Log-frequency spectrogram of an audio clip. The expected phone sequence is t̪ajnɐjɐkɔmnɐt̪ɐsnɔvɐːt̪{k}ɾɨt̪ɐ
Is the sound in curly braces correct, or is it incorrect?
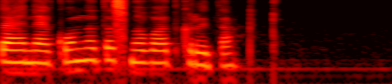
correct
